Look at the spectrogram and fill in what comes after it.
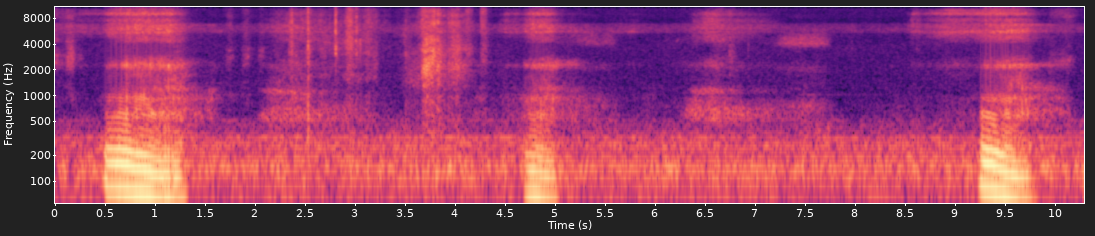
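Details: Woman or girl snoring loudly ("jet plane" snore): three loud, low, rattling inspiratory snores separated by quiet breathing.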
